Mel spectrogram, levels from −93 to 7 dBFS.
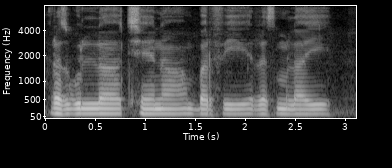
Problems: none marked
